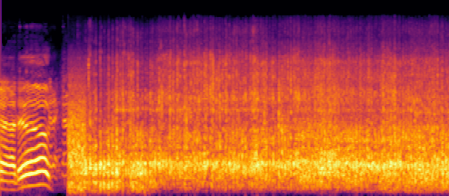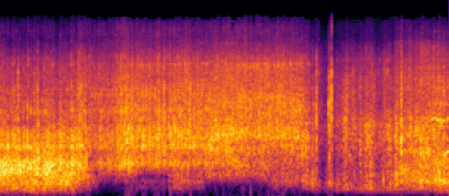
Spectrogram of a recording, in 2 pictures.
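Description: Skateboard wheels roll over pavement.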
